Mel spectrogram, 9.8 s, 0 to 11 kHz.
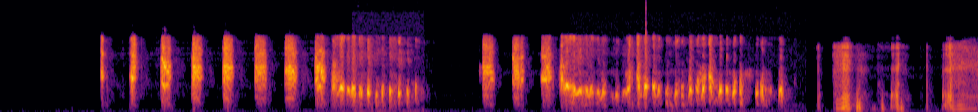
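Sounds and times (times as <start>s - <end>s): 
imitation of a turkey hen yelp series: 1.0s - 7.9s.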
